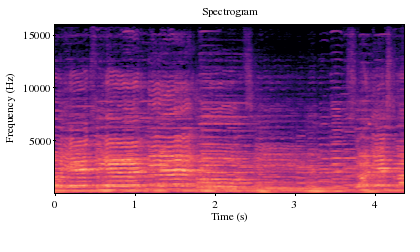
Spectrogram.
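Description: Two women singing a Slovak folk song from the Horehronie region, accompanied by a folk string band with fiddle.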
